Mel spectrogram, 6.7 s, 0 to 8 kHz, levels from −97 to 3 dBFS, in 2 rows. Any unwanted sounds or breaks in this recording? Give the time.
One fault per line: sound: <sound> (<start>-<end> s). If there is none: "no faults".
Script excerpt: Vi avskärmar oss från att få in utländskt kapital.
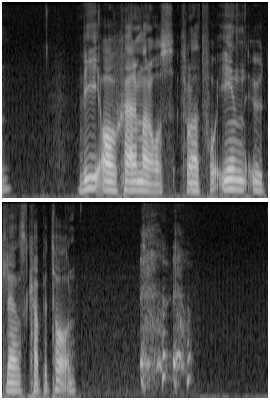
sound: cough (5.0-5.7 s)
